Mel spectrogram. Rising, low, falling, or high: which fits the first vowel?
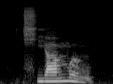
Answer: high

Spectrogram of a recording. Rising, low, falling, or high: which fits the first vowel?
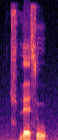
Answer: low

